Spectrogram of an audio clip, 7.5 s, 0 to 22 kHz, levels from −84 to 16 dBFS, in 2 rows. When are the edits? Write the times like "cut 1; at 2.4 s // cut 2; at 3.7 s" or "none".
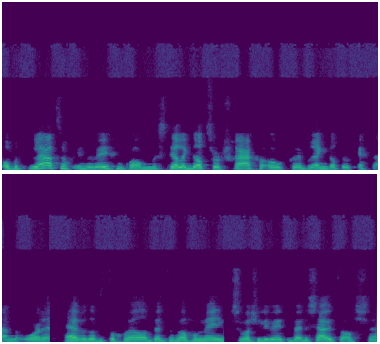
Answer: cut 1; at 4.2 s // cut 2; at 6.0 s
